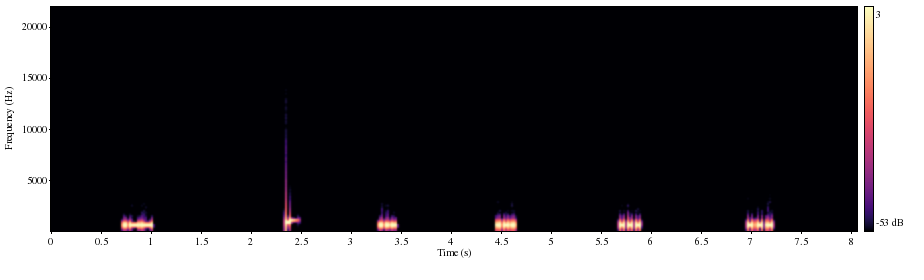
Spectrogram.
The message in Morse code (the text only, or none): W SSSS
